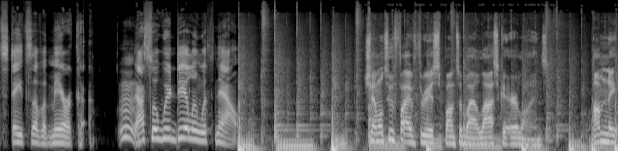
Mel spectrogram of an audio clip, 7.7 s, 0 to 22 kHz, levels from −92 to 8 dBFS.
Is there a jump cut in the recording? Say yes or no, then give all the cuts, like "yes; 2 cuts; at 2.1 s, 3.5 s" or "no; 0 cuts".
yes; 1 cut; at 2.9 s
